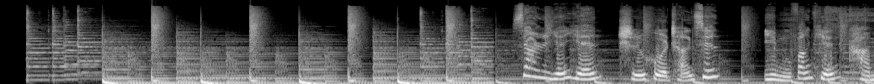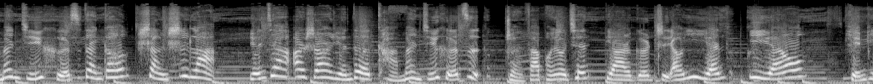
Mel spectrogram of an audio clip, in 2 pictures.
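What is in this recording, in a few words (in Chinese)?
女-促销广告【蛋糕】青春甜美; 一亩芳田蛋糕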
